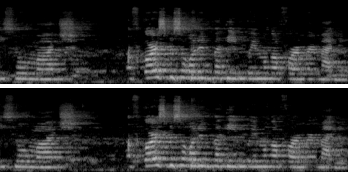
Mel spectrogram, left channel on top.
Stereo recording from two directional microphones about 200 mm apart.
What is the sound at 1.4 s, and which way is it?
Speech, 20° left (ahead or behind).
